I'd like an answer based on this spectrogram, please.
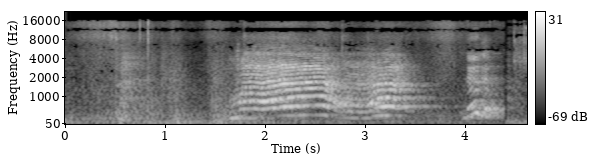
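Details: Goat giving birth on a homestead, letting out one long, wavering, nasal bleat of nearly two seconds, followed by a shorter, softer cry; faint human sounds in the background.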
